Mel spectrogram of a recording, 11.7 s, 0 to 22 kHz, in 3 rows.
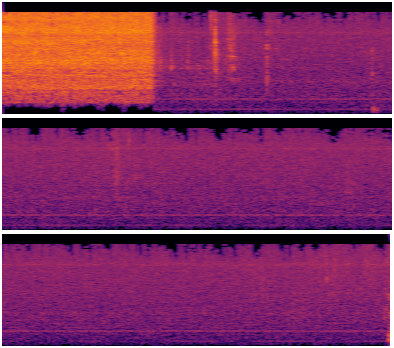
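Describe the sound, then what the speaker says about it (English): Short loud hiss of cooling spray rated to about minus 50 Celsius, sprayed onto erasable pen ink, lasting about a second and a half, then quiet room tone with faint taps. "So I got some of this cooling spray. This goes down to about minus 50 Celsius."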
